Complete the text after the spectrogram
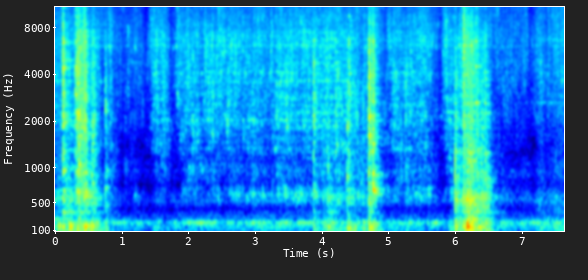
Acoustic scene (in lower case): kitchen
